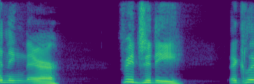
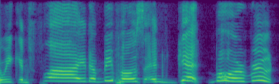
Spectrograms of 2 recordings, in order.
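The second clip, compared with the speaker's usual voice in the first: excited plan; 6 semitones higher, slower than usual. Retold or imitated.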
